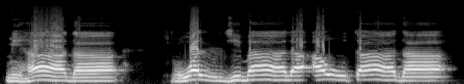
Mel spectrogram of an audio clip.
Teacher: وقف کی وجہ سے یہ ہم دن کی بجائے دا پڑھ رہے ہیں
